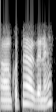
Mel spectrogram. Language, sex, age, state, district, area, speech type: Tamil, male, 30-45, Tamil Nadu, Tiruvarur, urban, conversation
